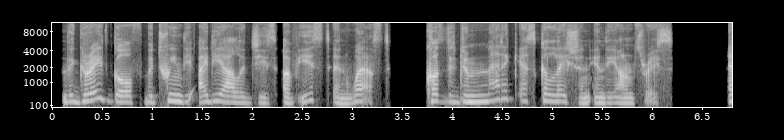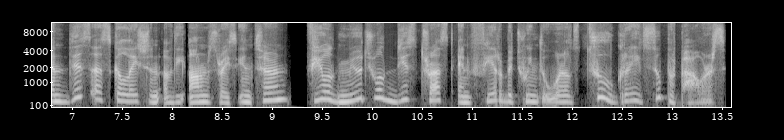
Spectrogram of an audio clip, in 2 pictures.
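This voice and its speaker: A woman playing an earnest nuclear weapons analyst in a video game, explaining things in a measured, precise, didactic way. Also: mid-range voice, pushed and bright, no echo, clean studio sound. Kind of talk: scripted expository video game voice acting.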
